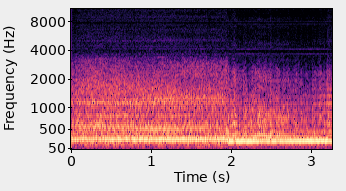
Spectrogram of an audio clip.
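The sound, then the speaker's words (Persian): Race cars speed around a track during a race, their engines making a loud, continuous droning whine that steps slightly lower in pitch partway through, with no voices heard. “داره با سرعت حرکت میکنه. به طوری که من ببینم چرخش بازم دچار نقص فنی شده. اتومبیلا خیلی سریع دارن جلو میرن.”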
